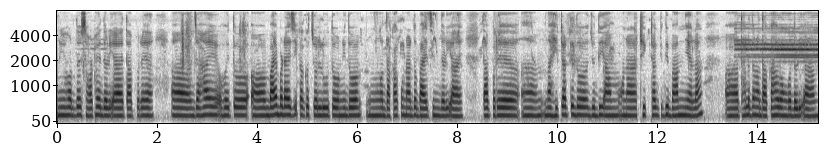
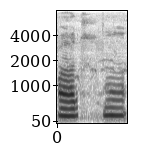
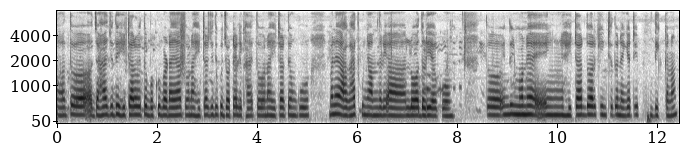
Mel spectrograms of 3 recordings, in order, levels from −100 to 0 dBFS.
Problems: background conversations at intervals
